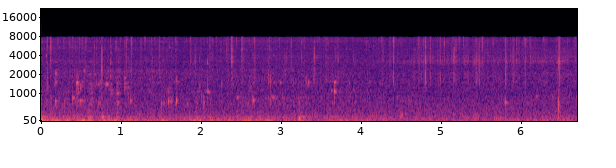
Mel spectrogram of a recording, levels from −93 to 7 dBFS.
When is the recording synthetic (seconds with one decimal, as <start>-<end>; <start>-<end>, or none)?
0.0-0.6; 4.6-6.7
